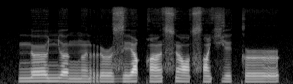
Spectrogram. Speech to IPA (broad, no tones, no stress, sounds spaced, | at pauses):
n œ ɲ ɜ ŋ ə̃ r ə˞ z e q ə̃ s œ̃ sˤ ə̃ ç e k ə˞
